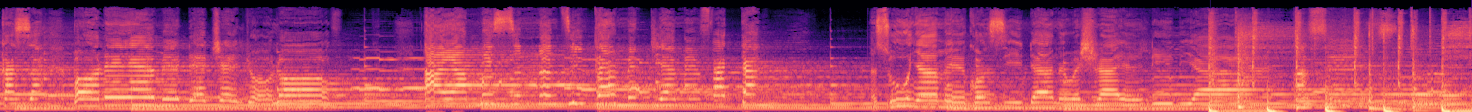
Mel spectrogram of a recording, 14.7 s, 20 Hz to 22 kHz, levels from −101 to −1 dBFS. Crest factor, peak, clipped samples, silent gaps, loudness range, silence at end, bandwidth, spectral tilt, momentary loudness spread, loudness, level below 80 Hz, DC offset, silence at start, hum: 14 dB; 0 dBFS; under 0.1%; none; 3 LU; 0 s; 17 kHz; -5 dB/octave; 6 LU; -14 LUFS; -22 dBFS; under 0.1%; 0 s; none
